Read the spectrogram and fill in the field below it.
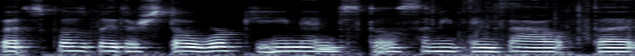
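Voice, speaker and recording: Amid noticeable background noise, a woman speaks quietly at a moderate pace. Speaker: cross-stitch video host. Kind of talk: casual chat. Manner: hesitant, many fillers.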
